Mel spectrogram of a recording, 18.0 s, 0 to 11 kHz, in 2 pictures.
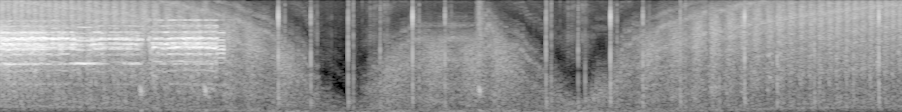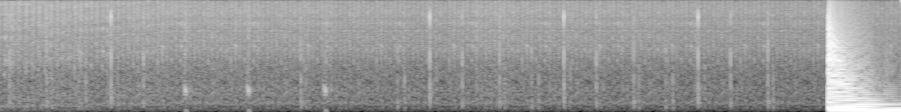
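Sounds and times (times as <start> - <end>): soft low knocks: 17.3 - 18.0.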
